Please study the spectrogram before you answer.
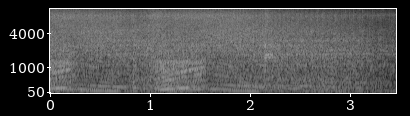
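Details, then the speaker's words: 1976 Capri Ghia, carbureted, running after carb fuel leaks were fixed; getting warm, vacuum systems not working, tune uncertain. Engine revs up cleanly and settles back without stumbling or popping; runs fairly smoothly, fuel delivery healthy. "so fuel system's great she seems to run fairly well but i can't i'm not sure if it's spot on yet"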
